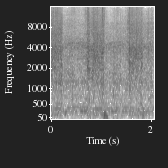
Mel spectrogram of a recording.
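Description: Vacuum nozzle sucking up debris from a car's floor carpet, its rush rising and falling as it moves. Background music with a low thump about a second in plays underneath.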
